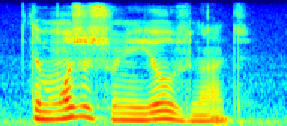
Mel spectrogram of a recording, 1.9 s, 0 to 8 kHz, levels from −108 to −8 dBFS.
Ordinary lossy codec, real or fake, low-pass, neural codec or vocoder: none; real; 7.2 kHz; none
